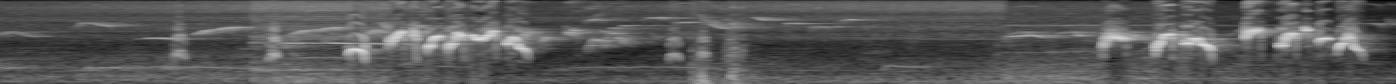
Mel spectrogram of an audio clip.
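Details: A red-whiskered bulbul gives two bursts of quick, bubbling whistled phrases, each under a second and a half, over a steady high hiss and a single click; the song is played so young bulbuls can copy it.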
